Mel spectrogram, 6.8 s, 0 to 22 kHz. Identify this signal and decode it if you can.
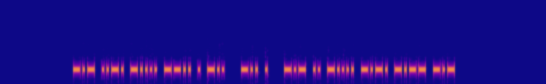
Morse code, heard as a keyed tone, about 40 wpm, 700 Hz. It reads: KF6ZED DE KI6CYK
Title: USA Callsign DE Callsign - 6 Characters - 40wpm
